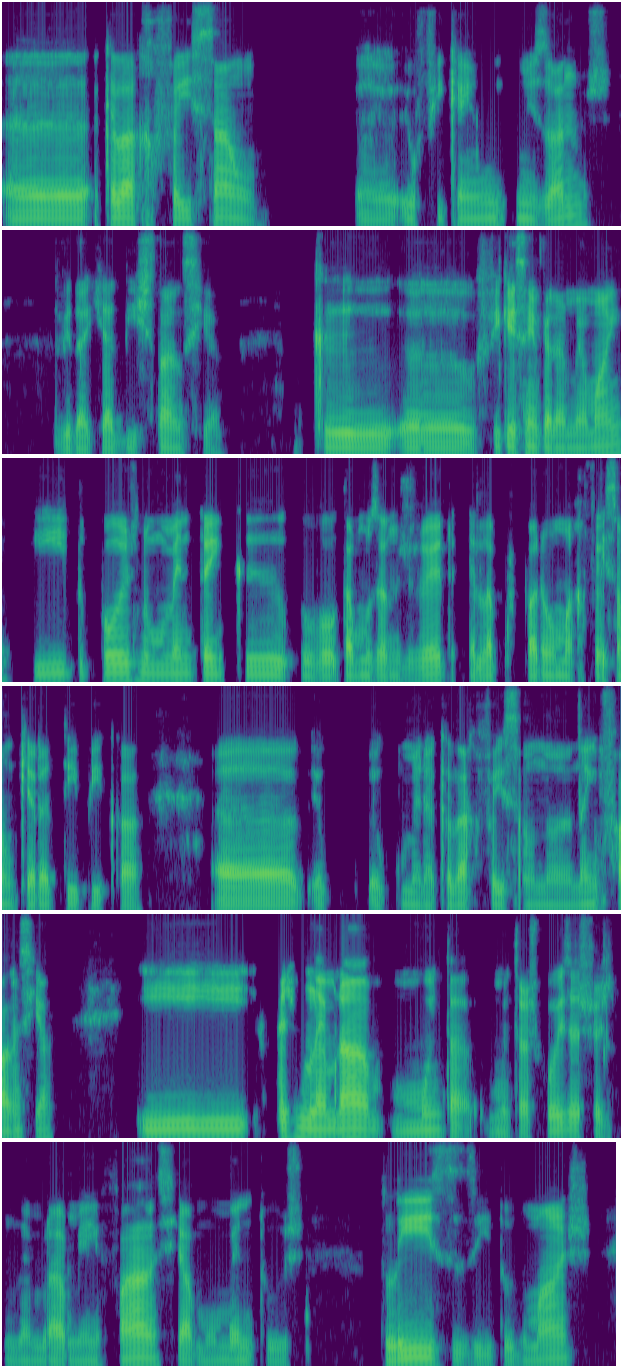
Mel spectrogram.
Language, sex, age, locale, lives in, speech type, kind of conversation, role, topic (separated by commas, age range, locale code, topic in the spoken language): Portuguese, male, 25-29, pt-PT, Portugal, conversation, unstructured, none, Qual foi a refeição mais especial que você já experimentou?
